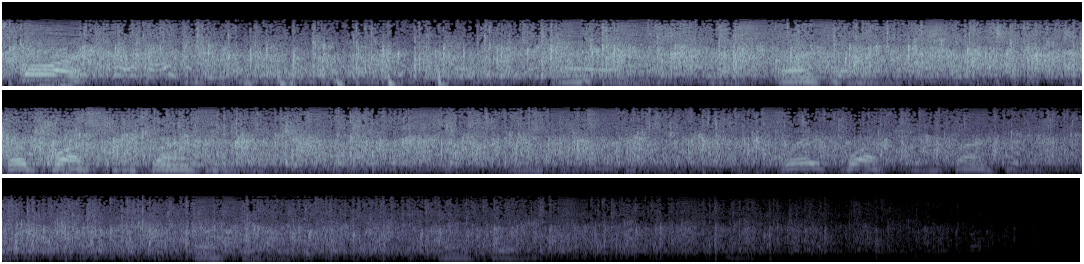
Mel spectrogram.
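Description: A large crowd applauds loudly, then the applause slowly fades away.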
